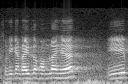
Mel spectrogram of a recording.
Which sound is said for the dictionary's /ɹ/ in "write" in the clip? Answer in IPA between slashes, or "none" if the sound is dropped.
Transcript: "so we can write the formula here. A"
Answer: /ɹ/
